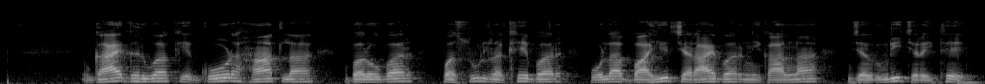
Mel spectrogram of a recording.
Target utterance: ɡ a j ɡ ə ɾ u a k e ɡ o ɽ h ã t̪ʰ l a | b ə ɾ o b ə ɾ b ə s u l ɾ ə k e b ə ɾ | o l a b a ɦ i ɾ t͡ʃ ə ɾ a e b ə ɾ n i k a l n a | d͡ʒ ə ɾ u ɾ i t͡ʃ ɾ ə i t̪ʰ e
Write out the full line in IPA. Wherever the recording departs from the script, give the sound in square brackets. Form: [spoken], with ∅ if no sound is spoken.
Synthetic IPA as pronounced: ɡ a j ɡ ə ɾ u a k e ɡ o ɽ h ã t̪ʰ l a | b ə ɾ o b ə ɾ [p] ə s u l ɾ ə [kʰ] e b ə ɾ | o l a b a ɦ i ɾ t͡ʃ ə ɾ a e b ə ɾ n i k a l n a | d͡ʒ ə ɾ u ɾ i t͡ʃ ɾ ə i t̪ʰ e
